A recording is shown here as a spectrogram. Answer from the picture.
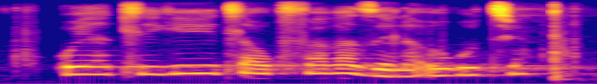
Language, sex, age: South Ndebele, female, 24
